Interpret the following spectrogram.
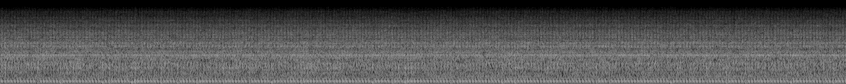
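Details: Ridgid 5700 W generator (RD905712), Yamaha MZ300 engine, dump find with 1500 hours; started first pull on a cold day, warming up before load: crisp regular firing pulses about four a second over smooth drone, no stumbles or rattles; normal running.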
